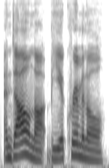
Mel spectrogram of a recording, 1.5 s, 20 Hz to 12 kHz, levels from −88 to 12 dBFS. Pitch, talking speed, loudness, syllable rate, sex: 170 Hz, 245 wpm, -18 LUFS, 5.9 syllables/s, female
